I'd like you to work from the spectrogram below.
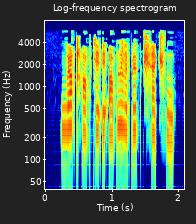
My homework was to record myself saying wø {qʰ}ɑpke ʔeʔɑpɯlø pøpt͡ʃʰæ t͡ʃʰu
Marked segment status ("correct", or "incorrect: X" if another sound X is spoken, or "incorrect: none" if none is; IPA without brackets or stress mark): correct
